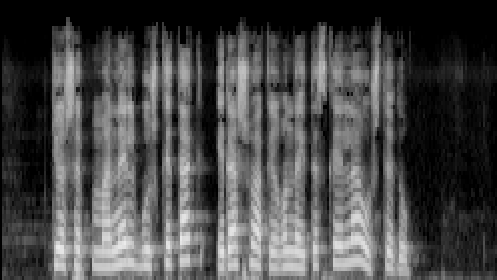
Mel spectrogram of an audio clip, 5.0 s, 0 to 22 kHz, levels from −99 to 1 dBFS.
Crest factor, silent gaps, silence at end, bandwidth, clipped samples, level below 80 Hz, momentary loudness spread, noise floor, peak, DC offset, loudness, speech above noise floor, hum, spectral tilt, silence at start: 16 dB; none; 0.9 s; 15 kHz; under 0.1%; -44 dBFS; 7 LU; -67 dBFS; -2 dBFS; under 0.1%; -16 LUFS; 51 dB; none; -2.5 dB/octave; 0.55 s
